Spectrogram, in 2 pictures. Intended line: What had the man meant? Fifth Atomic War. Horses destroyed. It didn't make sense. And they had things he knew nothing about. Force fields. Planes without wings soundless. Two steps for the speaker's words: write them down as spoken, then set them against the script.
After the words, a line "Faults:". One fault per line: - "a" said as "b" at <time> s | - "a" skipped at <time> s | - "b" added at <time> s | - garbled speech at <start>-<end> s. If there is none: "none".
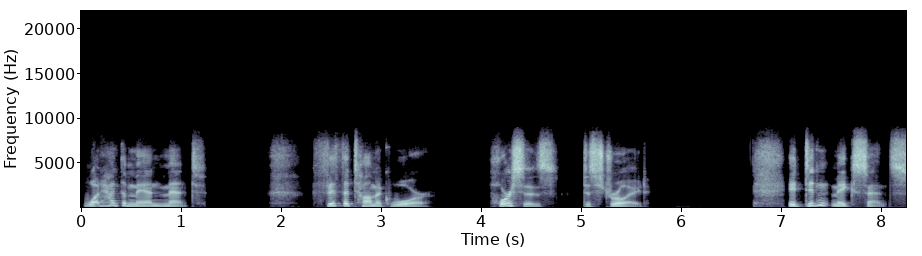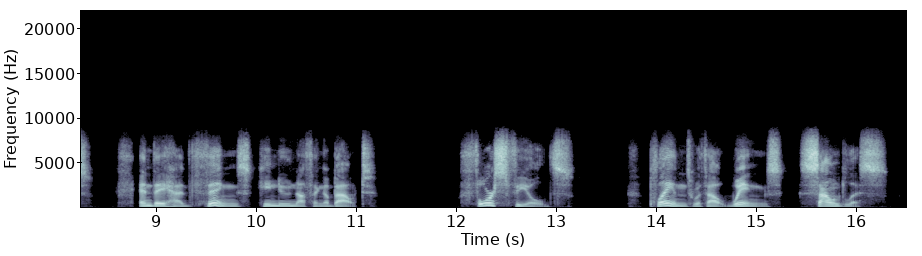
What had the man meant? Fifth Atomic War. Horses destroyed. It didn't make sense. And they had things he knew nothing about. Force fields. Planes without wings soundless.
Faults:
none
